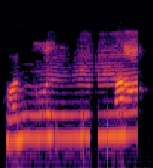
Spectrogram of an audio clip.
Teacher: So join the two, holding the nasal sound in your nose for 2 seconds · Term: noon gunna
